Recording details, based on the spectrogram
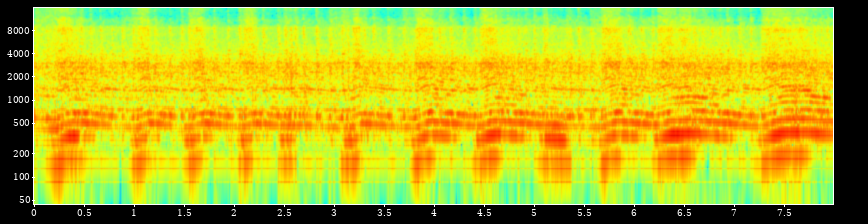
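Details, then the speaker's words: Yamaha 125cc engine in an old Tunturi moped frame, revving up and down in waves with a rough raspy edge; a grinding noise appears when the clutch is pulled, cause not yet checked. "easy as you could hear the grinding noise when I pulled the clutch I need to check it sometimes"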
